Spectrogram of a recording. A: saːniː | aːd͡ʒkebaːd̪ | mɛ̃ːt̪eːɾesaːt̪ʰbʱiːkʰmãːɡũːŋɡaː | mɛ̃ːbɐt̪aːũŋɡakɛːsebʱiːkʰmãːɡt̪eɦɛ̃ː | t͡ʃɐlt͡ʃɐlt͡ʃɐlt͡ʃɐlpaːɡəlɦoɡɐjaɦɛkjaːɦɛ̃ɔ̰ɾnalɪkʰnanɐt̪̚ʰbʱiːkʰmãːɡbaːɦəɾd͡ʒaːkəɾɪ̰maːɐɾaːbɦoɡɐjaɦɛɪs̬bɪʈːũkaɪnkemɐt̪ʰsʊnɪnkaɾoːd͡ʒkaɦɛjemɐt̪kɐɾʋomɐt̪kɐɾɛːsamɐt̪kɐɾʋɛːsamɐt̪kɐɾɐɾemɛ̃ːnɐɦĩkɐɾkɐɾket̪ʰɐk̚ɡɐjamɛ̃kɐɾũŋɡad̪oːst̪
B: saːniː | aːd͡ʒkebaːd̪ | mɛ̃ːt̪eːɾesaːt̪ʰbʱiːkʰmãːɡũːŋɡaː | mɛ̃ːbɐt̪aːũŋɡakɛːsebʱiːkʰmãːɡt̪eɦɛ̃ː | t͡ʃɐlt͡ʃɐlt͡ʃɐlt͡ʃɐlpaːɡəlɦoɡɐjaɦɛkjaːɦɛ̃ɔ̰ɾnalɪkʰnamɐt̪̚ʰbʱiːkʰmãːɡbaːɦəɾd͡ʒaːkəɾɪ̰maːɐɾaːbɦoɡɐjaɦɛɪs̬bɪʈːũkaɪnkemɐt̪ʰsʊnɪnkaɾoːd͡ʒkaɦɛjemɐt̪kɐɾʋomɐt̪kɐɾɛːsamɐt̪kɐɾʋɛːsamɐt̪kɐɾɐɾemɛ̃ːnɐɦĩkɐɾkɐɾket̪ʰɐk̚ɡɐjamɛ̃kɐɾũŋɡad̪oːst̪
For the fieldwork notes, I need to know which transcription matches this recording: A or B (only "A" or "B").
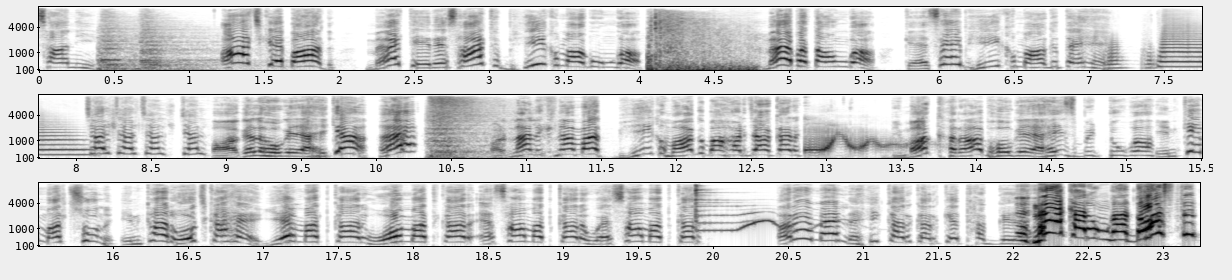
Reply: B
